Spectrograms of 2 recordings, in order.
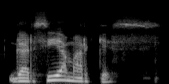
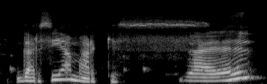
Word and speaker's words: García Márquez: So um Gabrielle Garcia Marquez um Francisco did I pronounce the name correctly? Francisco. Okay. Garcia Marquez.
